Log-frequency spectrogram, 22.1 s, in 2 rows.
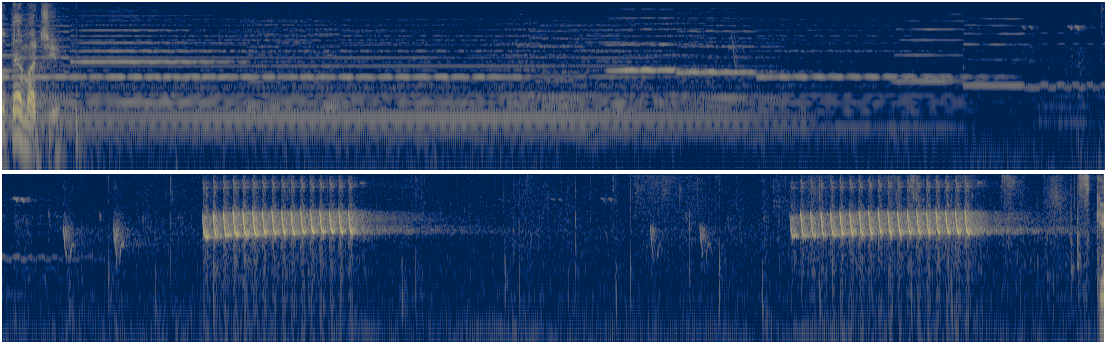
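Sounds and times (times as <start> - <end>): songbird rattling trills: 10.6 - 12.4, 13.0 - 15.6, 18.9 - 21.4
short bird chirps: 18.9 - 21.4.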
